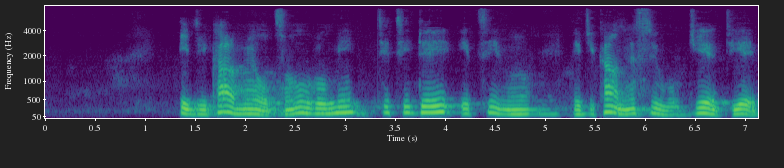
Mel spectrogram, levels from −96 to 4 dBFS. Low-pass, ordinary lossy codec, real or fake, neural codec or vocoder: none; none; fake; codec, 16 kHz, 1.1 kbps, Voila-Tokenizer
